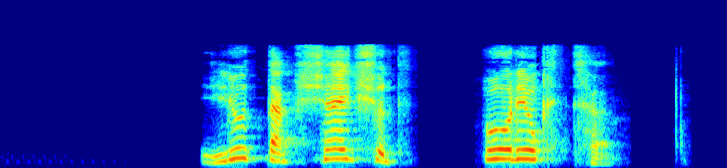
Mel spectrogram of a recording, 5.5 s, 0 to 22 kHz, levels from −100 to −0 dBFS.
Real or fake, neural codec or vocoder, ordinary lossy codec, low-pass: fake; codec, 16 kHz, 2 kbps, FunCodec, trained on LibriTTS, 25 frames a second; AAC, 32 kbps; 7.2 kHz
